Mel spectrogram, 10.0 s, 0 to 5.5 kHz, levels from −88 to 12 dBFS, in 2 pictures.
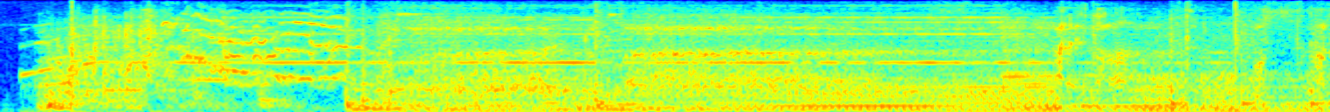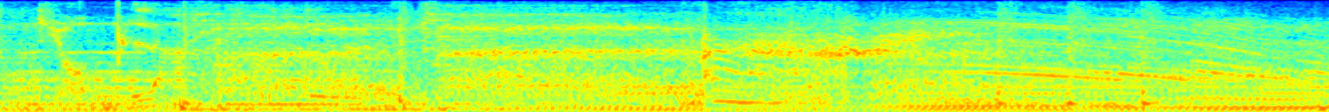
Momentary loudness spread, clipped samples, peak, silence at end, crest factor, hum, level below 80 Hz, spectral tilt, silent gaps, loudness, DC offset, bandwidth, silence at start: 3 LU; under 0.1%; 0 dBFS; 0 s; 14 dB; none; -24 dBFS; -7 dB/octave; none; -13 LUFS; under 0.1%; 5.4 kHz; 0.05 s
